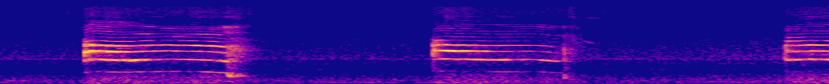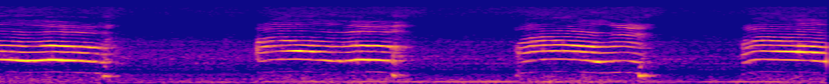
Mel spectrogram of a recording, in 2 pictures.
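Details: Indoors, Mimi the white and ginger Domestic Shorthair tomcat meows repeatedly for his absent owner: six plaintive, harmonic cries roughly every one to two seconds, some wavering in pitch, with a faint low hum behind.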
